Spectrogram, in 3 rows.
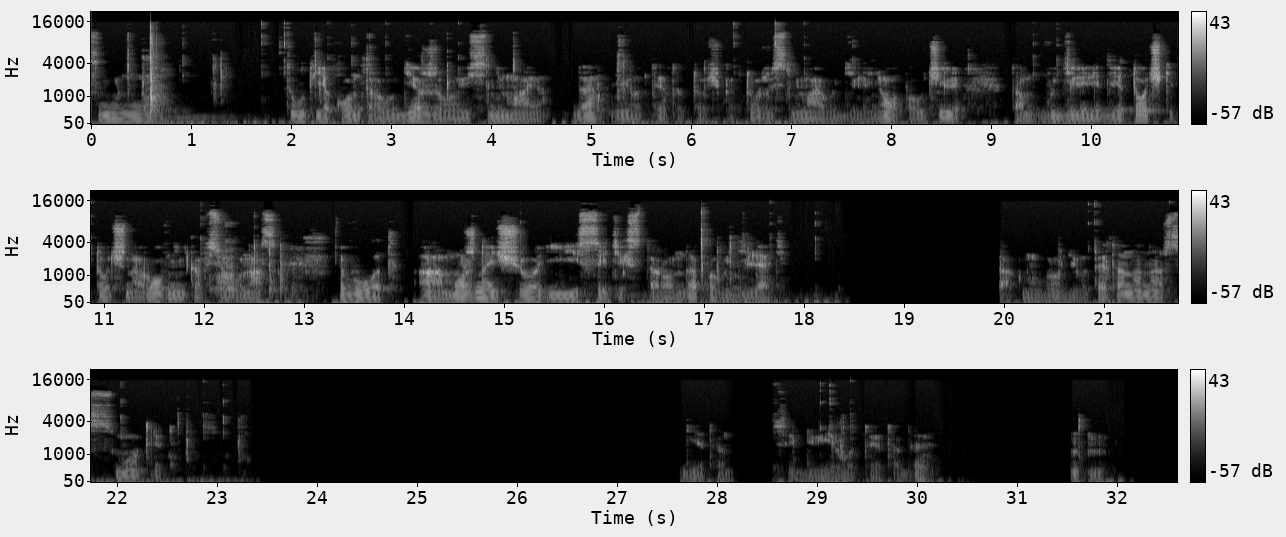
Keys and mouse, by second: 0.6 shift+middle click, 1.8 ctrl+click, 2.3 shift+middle click, 2.9 middle click, 3.6 shift+middle click, 5.3 KP_7, 6.5 ctrl+click, 7.1 middle click, 9.4 shift+middle click, 10.8-11.9 middle drag, 15.1 middle click, 17.3 shift+z, 17.6 middle click, 18.8-19.8 middle drag, 20.8 shift+right click, 21.6 middle click, 22.8 shift+middle click, 23.8 middle click, 25.2-28.5 middle drag, 29.0 shift+right click, 29.3-31.5 middle drag, 31.6 KP_7.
